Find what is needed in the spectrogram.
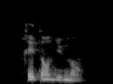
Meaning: allegedly (according to someone's allegation)
- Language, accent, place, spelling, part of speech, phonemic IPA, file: French, France, Lyon, prétendument, adverb, /pʁe.tɑ̃.dy.mɑ̃/, LL-Q150 (fra)-prétendument.wav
